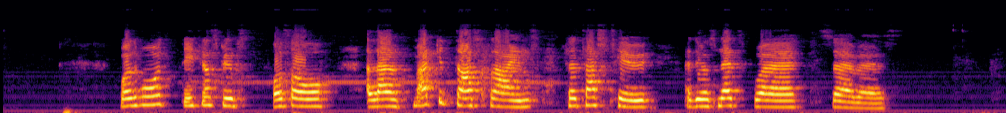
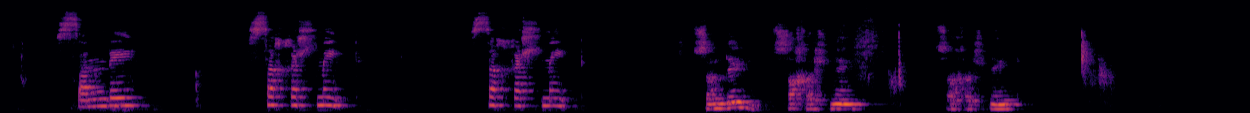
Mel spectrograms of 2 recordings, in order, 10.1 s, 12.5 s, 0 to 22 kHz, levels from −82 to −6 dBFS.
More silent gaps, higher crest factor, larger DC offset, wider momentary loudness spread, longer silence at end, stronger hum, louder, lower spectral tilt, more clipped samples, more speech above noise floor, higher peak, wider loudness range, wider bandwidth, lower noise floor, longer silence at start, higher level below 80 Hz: neither; second, 14 dB vs 20 dB; neither; second, 10 LU vs 14 LU; second, 1.25 s vs 1.4 s; neither; first, -13 LUFS vs -43 LUFS; first, -5 dB/octave vs -3.5 dB/octave; neither; second, 39 dB vs 46 dB; first, 0 dBFS vs -26 dBFS; second, 2 LU vs 5 LU; second, 7.8 kHz vs 15 kHz; second, -52 dBFS vs -88 dBFS; first, 0.65 s vs 0.2 s; first, -46 dBFS vs under -90 dBFS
